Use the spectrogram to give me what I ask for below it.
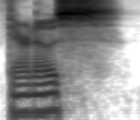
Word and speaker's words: Theranos: like Theranos. Did I pronounce that correctly? – Yes.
